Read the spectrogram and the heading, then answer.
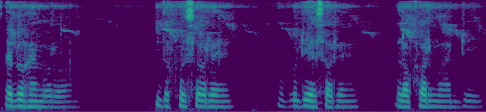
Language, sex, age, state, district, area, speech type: Santali, male, 60+, Odisha, Mayurbhanj, rural, spontaneous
